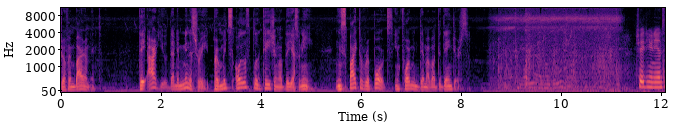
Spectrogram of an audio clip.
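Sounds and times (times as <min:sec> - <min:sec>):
faint wavering calls: 0:08.5 - 0:11.2
insects chorus: 0:08.5 - 0:11.2.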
